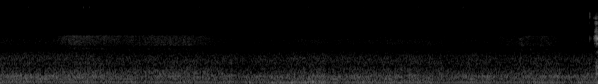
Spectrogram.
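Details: Quiet indoor room tone with a faint steady hum and a soft click at the end, with no animal voice audible.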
